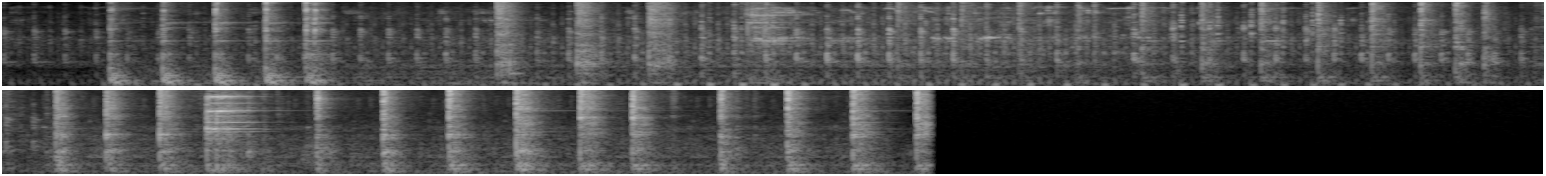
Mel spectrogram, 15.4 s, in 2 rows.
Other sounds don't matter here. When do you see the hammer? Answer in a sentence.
You can hear the hammer from 0.6 to 12.4 s.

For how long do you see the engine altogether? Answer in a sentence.
You can hear the engine for 12 seconds altogether.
